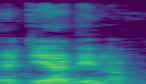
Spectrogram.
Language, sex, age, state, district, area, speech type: Assamese, male, 45-60, Assam, Nagaon, rural, spontaneous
